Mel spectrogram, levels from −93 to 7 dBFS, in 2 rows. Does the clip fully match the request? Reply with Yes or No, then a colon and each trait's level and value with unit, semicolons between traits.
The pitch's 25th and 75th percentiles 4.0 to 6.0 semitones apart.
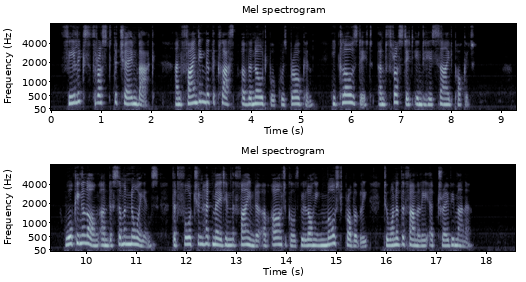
No: average, 3.4 semitones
